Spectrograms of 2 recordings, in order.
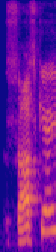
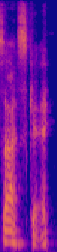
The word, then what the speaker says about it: Sasuke: naratu Naruto how do you how do you pronounce the name is kazai Sasuke you mean yes I really thought I was I knew Danny said it as a joke yes Sasuke no I'm serious I was trying to think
